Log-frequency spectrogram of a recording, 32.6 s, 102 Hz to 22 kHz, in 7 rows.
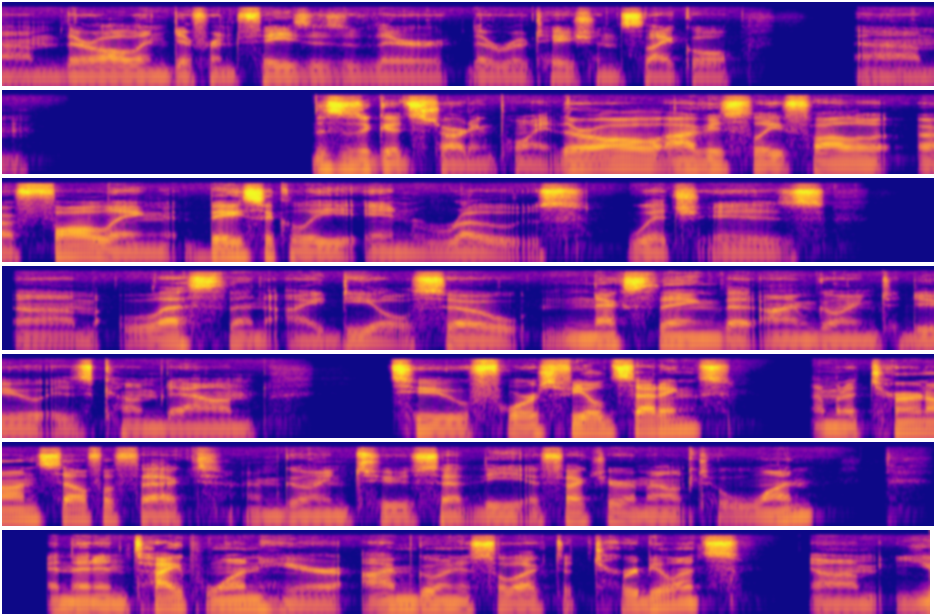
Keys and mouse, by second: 1.1 click, 1.6 click, 1.9 click, 3.1 click, 3.9 click, 4.4 click, 8.5-9.6 middle drag, 9.8 shift+click, 10.3 click, 11.5 click, 11.6 middle click, 12.1 middle click, 13.4 click, 14.7 click, 17.5 click, 18.0 click, 21.0 click, 22.9 click, 24.8-26.7 drag, 28.9-30.9 drag.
